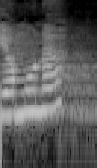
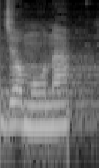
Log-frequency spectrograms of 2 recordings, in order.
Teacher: य का उच्चारण हिंदी में ज नहीं होता, जबकि ओडिया में शब्द के आरंभ में उपसर्ग युक्त होने पर तथा संयुक्त वर्ण होने पर उच्चारण ज होता है।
